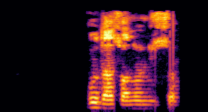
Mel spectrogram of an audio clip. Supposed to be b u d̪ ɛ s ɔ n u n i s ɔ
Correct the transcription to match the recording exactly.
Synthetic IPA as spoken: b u d̪ a s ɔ n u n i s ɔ

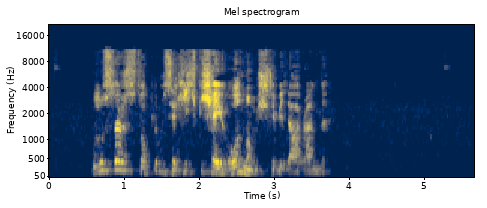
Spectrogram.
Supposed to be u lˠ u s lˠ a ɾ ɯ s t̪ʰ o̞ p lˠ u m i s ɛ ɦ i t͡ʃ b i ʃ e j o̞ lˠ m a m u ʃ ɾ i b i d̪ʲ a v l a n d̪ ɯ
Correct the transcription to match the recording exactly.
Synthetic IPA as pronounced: u lˠ u s lˠ a ɾ ɯ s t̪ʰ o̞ p lˠ u m i s ɛ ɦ i t͡ʃ b i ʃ e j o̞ lˠ m a m ɯ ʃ ɾ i b i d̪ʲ a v ɾ a n d̪ ɯ

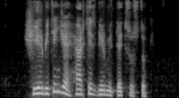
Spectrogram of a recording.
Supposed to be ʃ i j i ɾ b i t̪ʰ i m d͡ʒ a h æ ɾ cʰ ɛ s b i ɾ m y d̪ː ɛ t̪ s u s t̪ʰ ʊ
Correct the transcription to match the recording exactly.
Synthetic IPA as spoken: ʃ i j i ɾ b i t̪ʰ i n d͡ʒ ɛ h æ ɾ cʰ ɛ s b i ɾ m y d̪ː ɛ t̪ s u s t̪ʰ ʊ

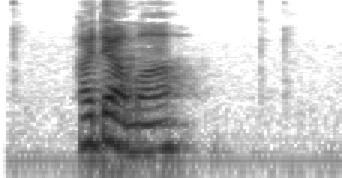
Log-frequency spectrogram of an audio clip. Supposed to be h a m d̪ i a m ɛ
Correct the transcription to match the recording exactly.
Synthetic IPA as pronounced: h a d̪ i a m a

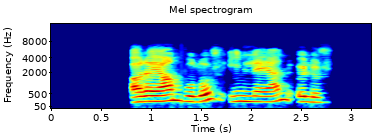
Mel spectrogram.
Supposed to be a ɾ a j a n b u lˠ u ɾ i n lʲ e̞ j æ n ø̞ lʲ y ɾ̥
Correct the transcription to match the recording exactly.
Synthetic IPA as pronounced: a ɾ a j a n b u lˠ u ɾ i n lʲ e̞ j æ n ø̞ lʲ y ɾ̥

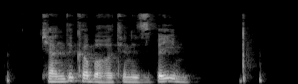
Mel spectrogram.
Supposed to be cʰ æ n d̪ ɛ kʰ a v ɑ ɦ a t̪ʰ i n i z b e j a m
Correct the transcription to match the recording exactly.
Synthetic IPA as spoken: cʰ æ n d̪ i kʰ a b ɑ ɦ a t̪ʰ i n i z b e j i m

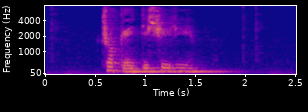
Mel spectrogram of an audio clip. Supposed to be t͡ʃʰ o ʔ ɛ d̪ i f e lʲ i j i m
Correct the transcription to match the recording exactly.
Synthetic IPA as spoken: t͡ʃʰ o k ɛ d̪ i ʃ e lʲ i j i m

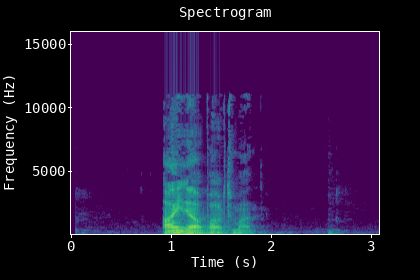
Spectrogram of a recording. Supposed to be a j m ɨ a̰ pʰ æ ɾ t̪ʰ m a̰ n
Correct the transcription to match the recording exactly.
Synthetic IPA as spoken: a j n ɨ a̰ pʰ a ɾ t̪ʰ m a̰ n

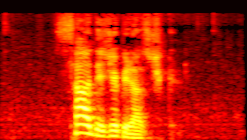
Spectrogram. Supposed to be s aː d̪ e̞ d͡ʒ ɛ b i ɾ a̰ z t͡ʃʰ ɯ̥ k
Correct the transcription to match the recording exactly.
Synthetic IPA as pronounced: s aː d̪ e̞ d͡ʒ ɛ b i ɾ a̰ z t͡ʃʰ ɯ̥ k

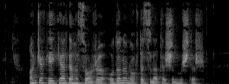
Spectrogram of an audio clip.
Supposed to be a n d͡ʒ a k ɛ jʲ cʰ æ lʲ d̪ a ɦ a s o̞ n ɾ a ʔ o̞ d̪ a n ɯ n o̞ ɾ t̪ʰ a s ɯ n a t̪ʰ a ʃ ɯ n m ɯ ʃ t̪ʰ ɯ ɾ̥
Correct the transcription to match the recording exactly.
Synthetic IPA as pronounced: a n d͡ʒ a k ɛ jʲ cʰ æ lʲ d̪ a ɦ a s o̞ n ɾ a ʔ o̞ d̪ a n ɯ n o̞ ɾ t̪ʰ a s ɯ n a t̪ʰ a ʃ ɯ n m ɯ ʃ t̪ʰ ɯ ɾ̥

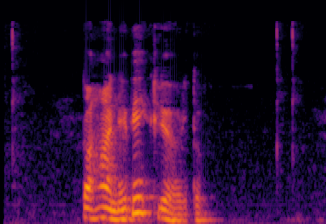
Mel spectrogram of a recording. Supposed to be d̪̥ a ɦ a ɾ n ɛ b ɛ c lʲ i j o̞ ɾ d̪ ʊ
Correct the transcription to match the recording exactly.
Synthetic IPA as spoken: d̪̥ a ɦ a n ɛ b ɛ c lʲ i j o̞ ɾ d̪ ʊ

